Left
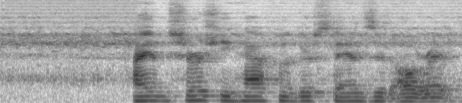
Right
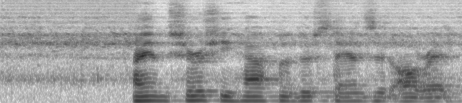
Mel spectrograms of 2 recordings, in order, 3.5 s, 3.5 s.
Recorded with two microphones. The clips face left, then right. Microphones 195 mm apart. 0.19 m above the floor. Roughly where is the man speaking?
Right.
